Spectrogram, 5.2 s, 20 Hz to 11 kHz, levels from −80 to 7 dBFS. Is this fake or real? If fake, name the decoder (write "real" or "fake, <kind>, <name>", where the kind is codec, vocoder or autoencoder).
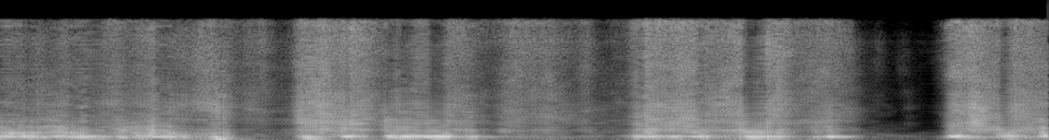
fake, vocoder, Vocos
